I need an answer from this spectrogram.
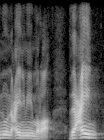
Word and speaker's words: ع: The ayn, how do you say it correctly? You run the sound of the letter for a bit.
